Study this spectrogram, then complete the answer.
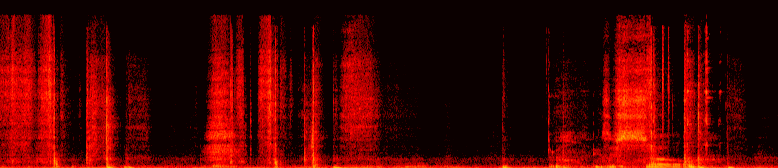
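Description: Tarot cards being cut three times and laid down, with crisp flicks, slaps and shuffling rustles spaced irregularly, close by, amid soft voice sounds.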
